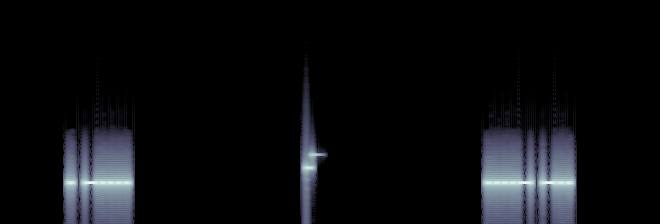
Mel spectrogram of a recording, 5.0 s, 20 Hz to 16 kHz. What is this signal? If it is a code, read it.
Morse code, heard as a keyed tone, about 42 wpm, 700 Hz. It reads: E6 4D
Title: All Cut Numbers - 2-Digit 40wpm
